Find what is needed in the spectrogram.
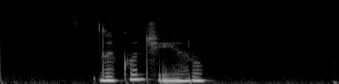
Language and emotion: Russian, neutral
